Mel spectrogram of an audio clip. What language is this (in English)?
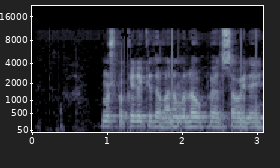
Pashto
